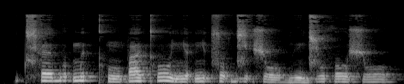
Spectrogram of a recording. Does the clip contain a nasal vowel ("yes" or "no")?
yes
